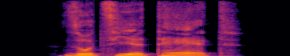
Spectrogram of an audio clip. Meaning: partnership
- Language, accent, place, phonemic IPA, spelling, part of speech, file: German, Germany, Berlin, /zot͡si̯əˈtɛːt/, Sozietät, noun, De-Sozietät.ogg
